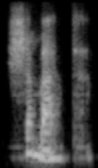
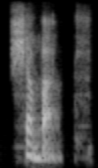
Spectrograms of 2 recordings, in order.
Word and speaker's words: Shabbat: This is how we pronounce it, Shabbat. You can say Sabbath, or you will find a way to say it correctly, I'm sure, but it's pronounced Shabbat.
